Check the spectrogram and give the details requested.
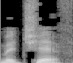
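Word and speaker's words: Michif: Traditionally, the Métis spoke a mixed language called Machif with various regional dialects. Machif, a phonetic spelling of the Métis pronunciation of Medif, a variant of Métis, is also used as the name of the Métis people.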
